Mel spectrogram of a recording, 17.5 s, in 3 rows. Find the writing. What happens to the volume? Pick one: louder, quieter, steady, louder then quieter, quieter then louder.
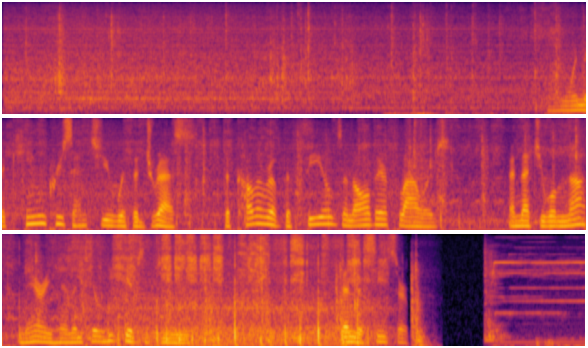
louder.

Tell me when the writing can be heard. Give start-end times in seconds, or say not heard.
5.0-15.7.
